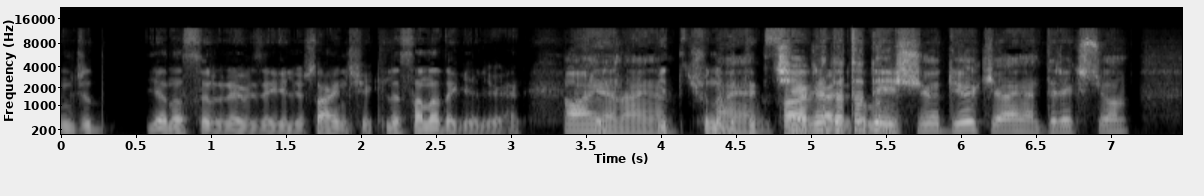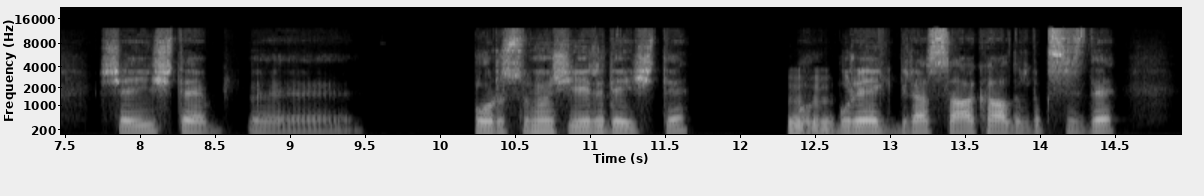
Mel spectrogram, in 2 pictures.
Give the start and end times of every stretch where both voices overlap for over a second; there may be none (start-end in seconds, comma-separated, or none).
3.5-5.6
